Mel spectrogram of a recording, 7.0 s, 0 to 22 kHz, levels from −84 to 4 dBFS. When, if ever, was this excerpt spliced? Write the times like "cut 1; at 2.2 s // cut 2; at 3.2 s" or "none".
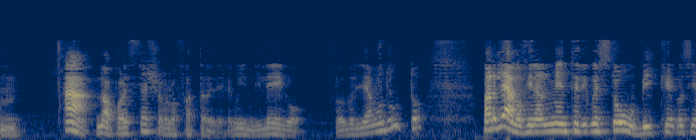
none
